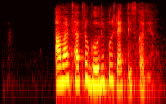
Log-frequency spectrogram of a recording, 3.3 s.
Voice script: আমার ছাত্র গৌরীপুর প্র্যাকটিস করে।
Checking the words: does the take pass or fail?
pass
